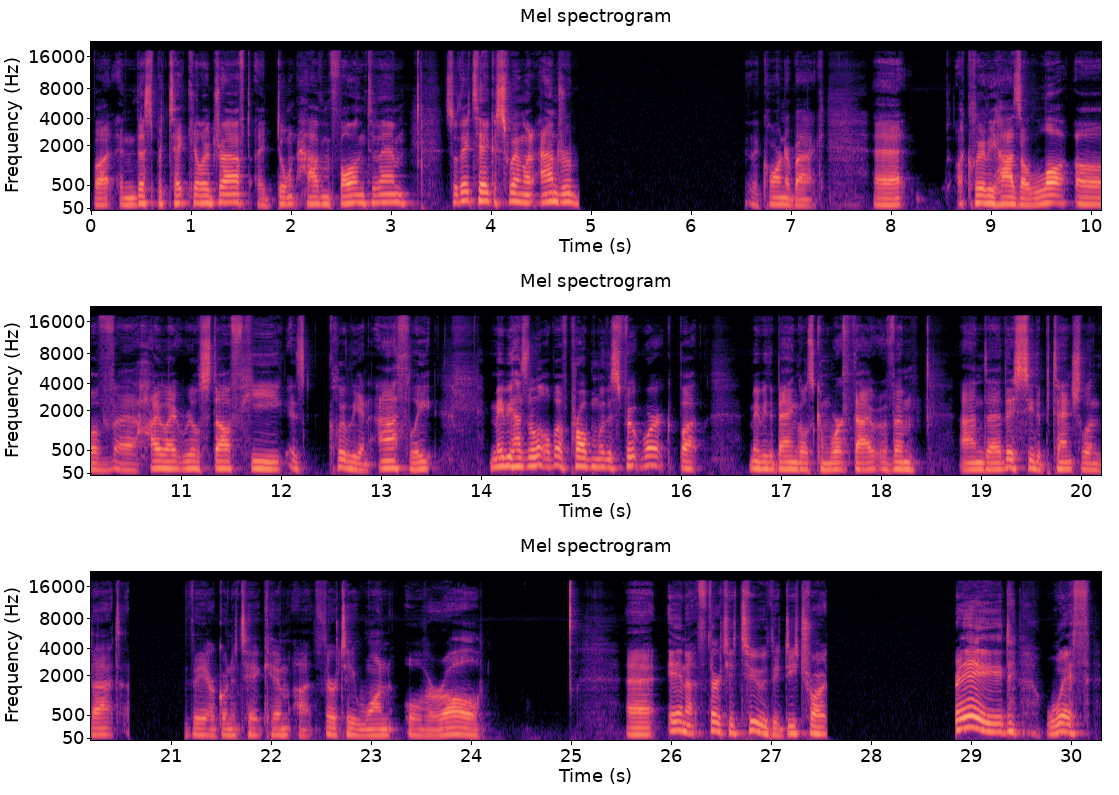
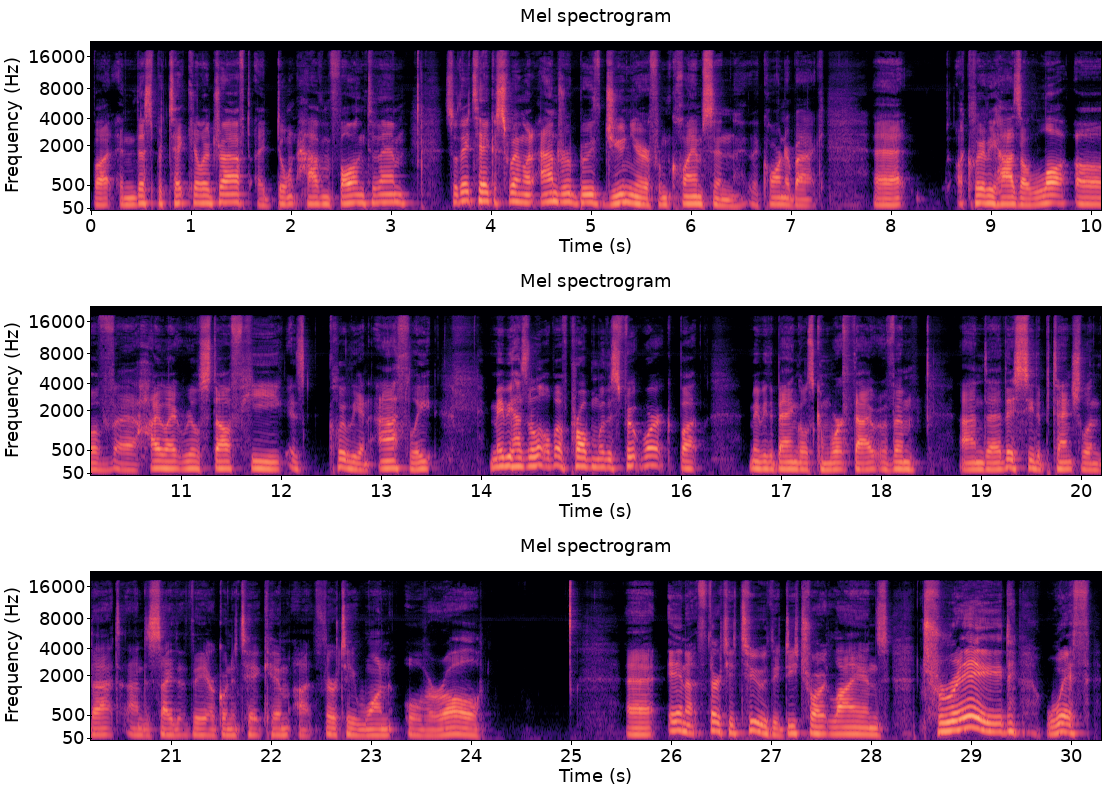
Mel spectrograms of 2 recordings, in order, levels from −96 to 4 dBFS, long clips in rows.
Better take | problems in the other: second | audio cutting out; at 5 s for 1.5 s, at 21 s for 0.5 s and at 28 s for 1.5 s

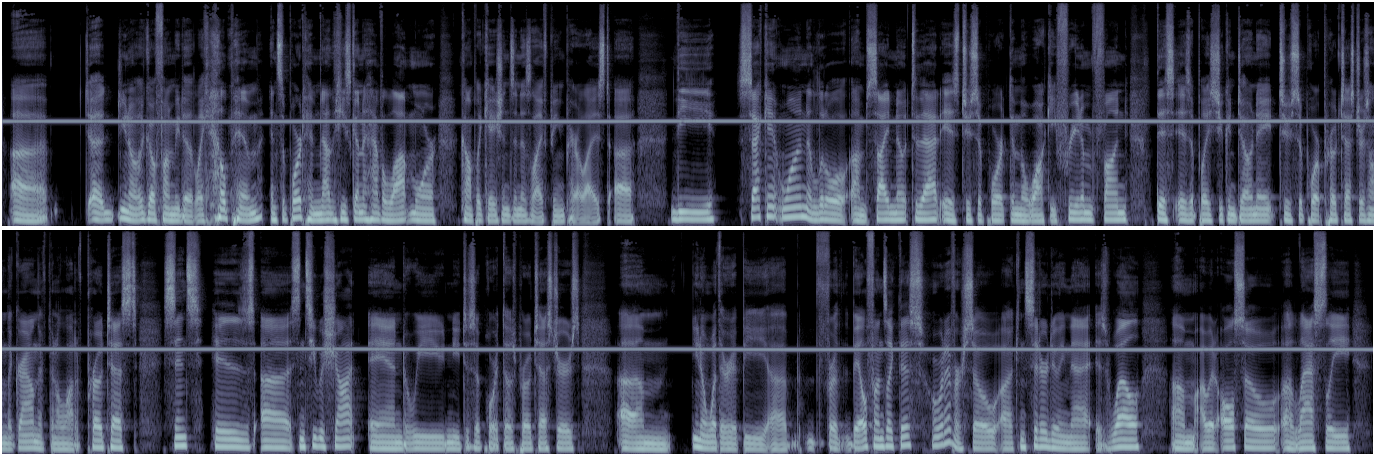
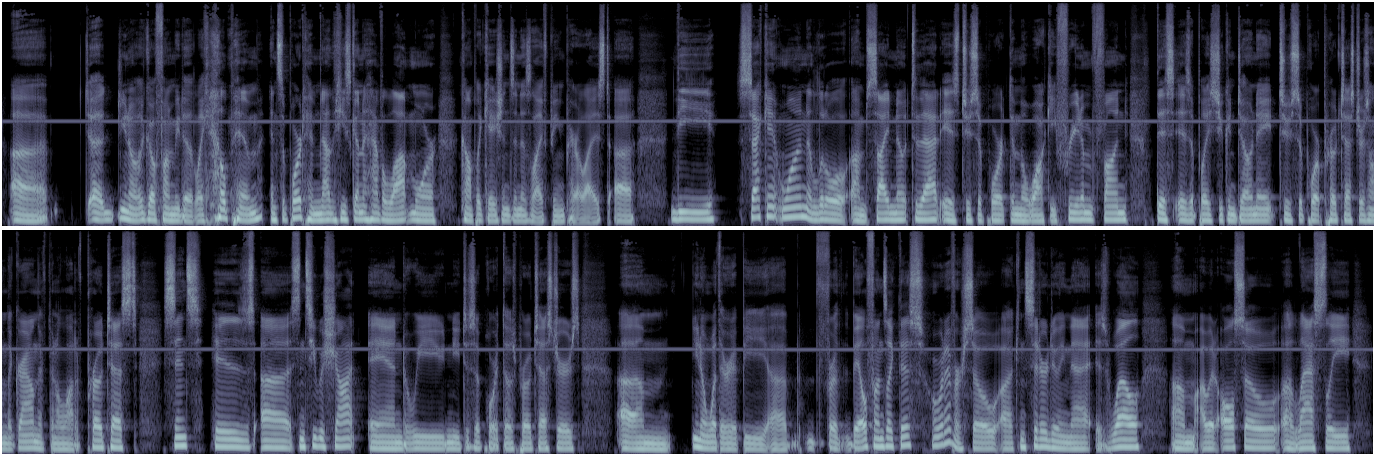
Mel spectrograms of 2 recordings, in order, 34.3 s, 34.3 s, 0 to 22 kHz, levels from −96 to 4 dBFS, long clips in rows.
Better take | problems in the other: second | high-pitched whine; loud; throughout; 2.5 kHz, 10 dB below the speech; faint in the second

